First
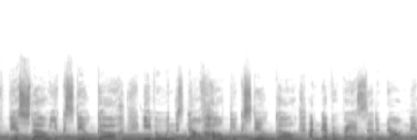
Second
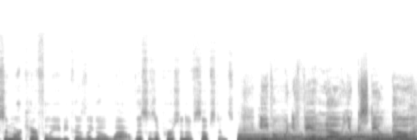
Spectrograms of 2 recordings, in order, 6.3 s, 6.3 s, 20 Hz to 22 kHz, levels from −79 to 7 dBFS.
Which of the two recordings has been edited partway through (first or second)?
second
